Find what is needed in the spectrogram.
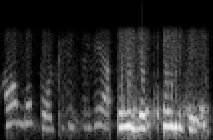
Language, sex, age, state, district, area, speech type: Odia, female, 18-30, Odisha, Malkangiri, urban, conversation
